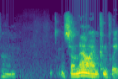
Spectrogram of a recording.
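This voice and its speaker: His pitch is very deep and low for a man. The voice is somewhat breathy. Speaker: workshop facilitator. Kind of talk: casual chat. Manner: soft-spoken.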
